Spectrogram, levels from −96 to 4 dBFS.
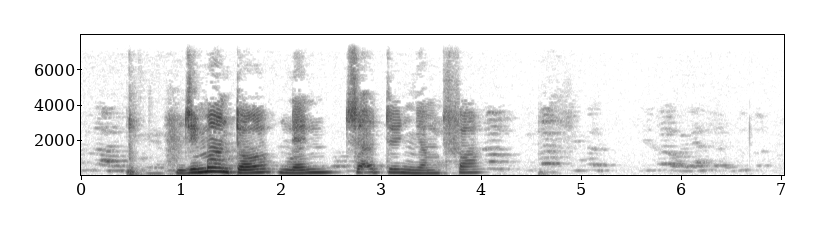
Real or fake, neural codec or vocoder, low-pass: real; none; 7.2 kHz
